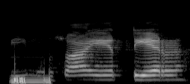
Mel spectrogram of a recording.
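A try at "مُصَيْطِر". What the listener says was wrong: Huruf to-nya berubah jadi huruf ta. Jadi to-nya tetap tebal.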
